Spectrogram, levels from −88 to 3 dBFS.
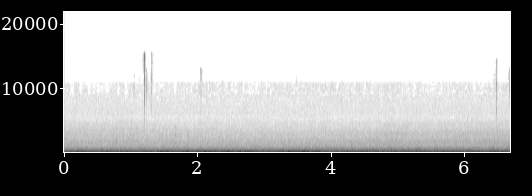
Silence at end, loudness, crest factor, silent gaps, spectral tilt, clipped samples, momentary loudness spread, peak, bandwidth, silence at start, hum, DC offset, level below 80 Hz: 0 s; -32 LUFS; 16 dB; none; -9 dB/octave; under 0.1%; 4 LU; -10 dBFS; 3.7 kHz; 0 s; none; under 0.1%; -28 dBFS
